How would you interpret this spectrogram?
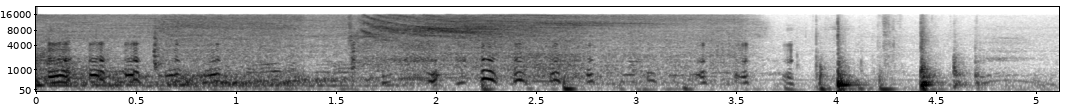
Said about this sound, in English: And in today's Atlantis Sound, we find one local woman who starts each day at the helium tank. The noise is quite something. Lots of popping, like that, right on cue.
